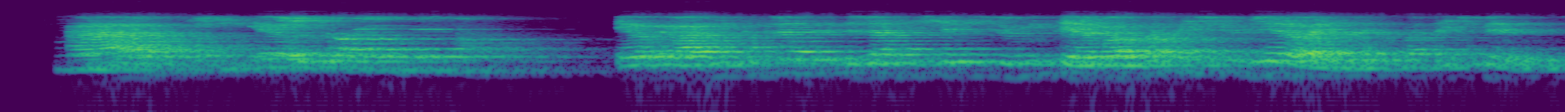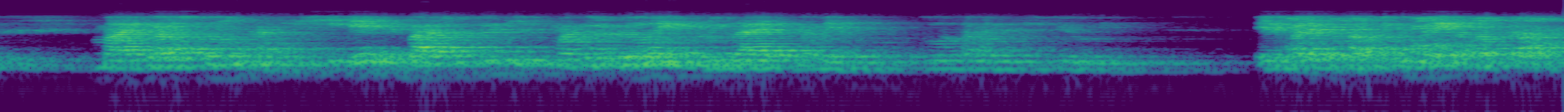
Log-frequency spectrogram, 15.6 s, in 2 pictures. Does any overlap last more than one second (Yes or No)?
Yes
